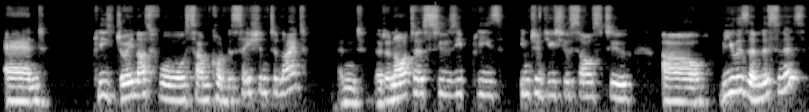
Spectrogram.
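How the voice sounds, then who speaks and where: A South African woman hosting a podcast, chatting in a relaxed way and often checking in with her guests. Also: mid-range voice, unhurried. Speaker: podcast host. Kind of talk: casual chat.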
